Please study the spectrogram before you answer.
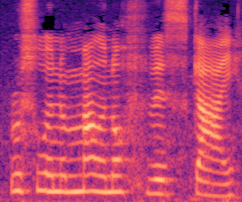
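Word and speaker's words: Ruslan Malinovskyi: Atalanta, they only scored 1, and it was Ruslan Malinov's guy.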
